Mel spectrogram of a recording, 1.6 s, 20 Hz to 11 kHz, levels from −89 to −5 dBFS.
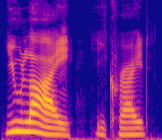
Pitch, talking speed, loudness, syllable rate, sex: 175 Hz, 145 wpm, -16 LUFS, 3.0 syllables/s, female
